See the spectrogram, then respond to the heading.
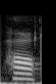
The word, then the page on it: heart: English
